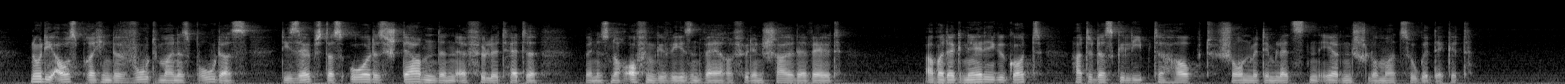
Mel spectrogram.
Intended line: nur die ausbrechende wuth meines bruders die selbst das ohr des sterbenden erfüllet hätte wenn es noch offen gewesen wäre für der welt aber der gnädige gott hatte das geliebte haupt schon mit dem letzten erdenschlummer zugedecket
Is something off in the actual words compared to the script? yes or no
yes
